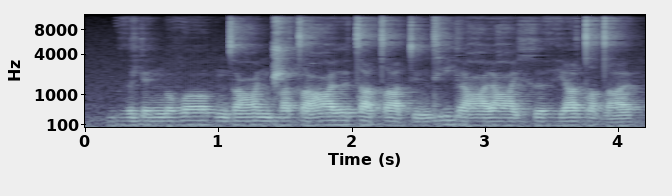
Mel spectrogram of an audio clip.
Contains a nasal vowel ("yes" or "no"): no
